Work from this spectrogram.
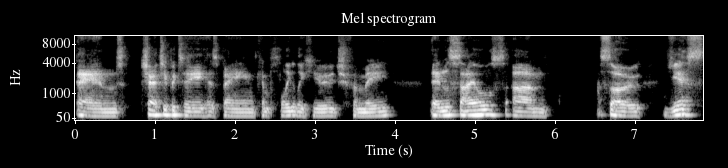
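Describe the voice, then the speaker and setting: A man from New Zealand with a New Zealand accent, chatting casually as a podcast guest, relaxed and full of fillers. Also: mid-range voice. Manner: relaxed, filler-heavy, with quick asides.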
